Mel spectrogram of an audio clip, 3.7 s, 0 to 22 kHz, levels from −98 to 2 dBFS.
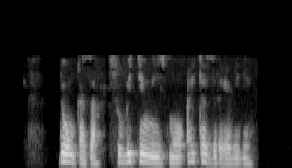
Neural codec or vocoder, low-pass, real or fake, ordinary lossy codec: none; 5.4 kHz; real; MP3, 48 kbps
